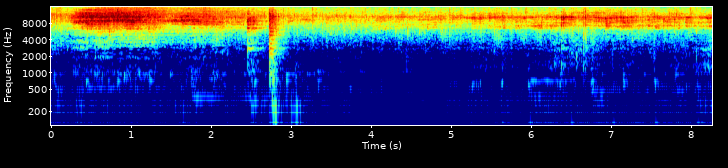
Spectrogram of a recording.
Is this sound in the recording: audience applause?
no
